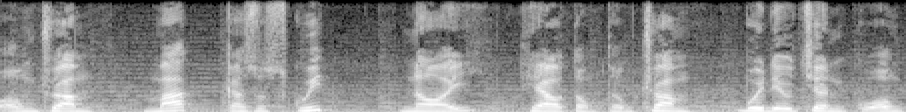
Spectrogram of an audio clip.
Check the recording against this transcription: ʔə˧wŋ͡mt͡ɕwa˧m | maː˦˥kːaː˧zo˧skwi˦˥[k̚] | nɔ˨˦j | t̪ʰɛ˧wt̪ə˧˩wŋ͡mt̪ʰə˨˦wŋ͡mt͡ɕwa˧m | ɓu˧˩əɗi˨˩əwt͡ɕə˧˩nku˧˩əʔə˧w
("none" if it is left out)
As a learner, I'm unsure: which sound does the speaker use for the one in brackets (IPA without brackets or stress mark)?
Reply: t̚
